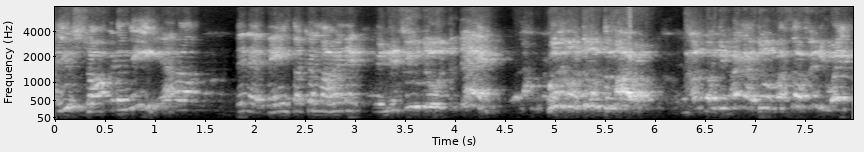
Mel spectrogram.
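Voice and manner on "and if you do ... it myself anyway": loud, higher mock rant; mock angry girlfriend shout; angry woman shouting. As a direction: yell it like a fed-up girlfriend. Acted angry woman quote.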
